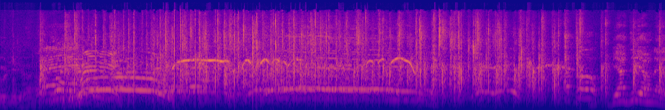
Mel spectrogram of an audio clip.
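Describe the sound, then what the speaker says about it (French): A church congregation bursts into sustained, loud applause, with voices and cheering mixed in, before the clapping thins out toward the end. "On va les applaudir."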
